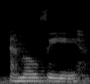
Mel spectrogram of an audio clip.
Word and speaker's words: Afremov: It's Leonid, like how you would spell it, and Afremov, kind of how it sounds, Afremov, Leonid Afremov.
